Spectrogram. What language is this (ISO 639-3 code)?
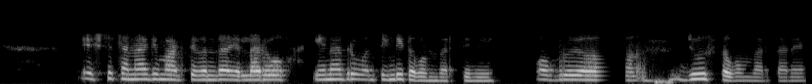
kan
